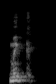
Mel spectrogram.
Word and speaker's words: Mc: I'm sorry, but the word MC is Yeah. pronounced as Mick, not Mac, right? Yeah, it's Mick.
